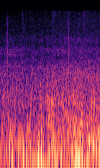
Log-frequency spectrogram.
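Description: Strong wind buffeting the microphone as an uneven low rumble, over the rush of heavy storm surf breaking on the shore.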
